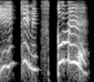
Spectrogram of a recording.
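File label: ATTACK, Japanese; MP446 Mod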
